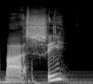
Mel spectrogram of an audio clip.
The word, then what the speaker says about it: Mhasvi: My name is Sam Mhasvi.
